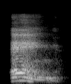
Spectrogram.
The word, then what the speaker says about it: Aang: important to note that the pronunciation of his name is and always will be aang apparently some people have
